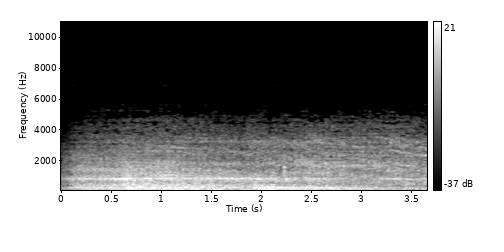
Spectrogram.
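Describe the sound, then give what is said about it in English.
Engine drone of a messenger's vehicle driving up just after a landing at Catania, Italy, a continuous rough, mid-pitched rumble that holds steady and fairly loud throughout, with no voices. “Yes, it was at this point that a messenger drove up.”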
